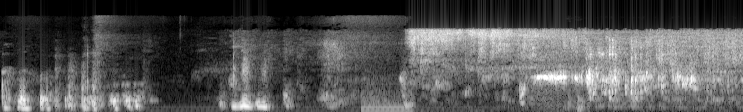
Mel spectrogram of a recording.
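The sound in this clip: Tap water gushes into a kitchen sink in a strong, steady, hissing stream for the last few seconds, after an opening stretch of people talking.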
